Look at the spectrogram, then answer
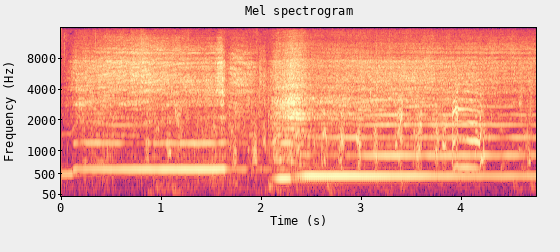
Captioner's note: chickens clucking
